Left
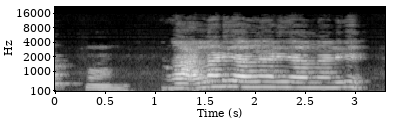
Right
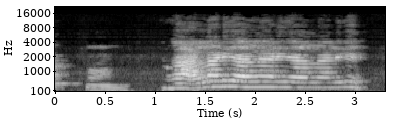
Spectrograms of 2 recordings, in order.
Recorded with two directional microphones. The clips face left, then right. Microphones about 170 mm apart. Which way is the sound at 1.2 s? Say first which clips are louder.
Left 1 dB; 20° left (ahead or behind).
